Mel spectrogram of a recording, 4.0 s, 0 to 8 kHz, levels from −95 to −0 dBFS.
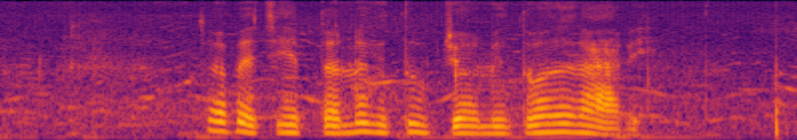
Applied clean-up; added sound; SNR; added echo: none; Crowd; 15 dB; none.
